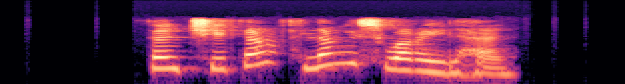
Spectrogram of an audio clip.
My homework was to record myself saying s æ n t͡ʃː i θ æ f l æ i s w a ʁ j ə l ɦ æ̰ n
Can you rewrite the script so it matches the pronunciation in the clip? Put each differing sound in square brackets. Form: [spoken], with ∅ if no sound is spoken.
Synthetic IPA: [θ] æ n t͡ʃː i θ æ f l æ i s w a ʁ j ə l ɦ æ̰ n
